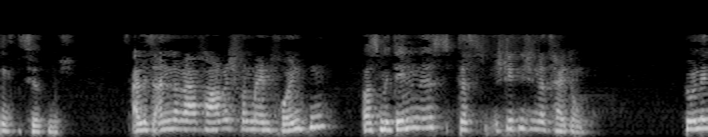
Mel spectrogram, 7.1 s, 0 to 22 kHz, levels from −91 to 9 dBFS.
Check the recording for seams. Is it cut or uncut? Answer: uncut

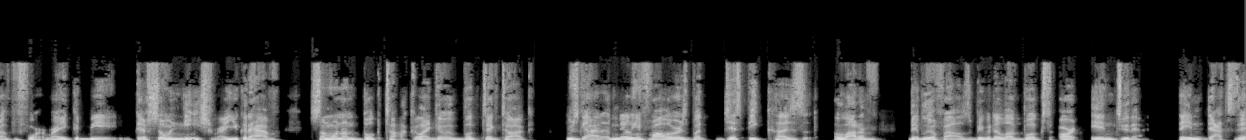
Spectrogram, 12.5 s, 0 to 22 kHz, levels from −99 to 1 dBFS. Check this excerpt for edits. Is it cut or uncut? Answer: uncut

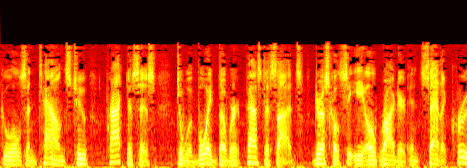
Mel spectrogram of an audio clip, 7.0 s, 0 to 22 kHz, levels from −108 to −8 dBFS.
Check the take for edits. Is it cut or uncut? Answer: cut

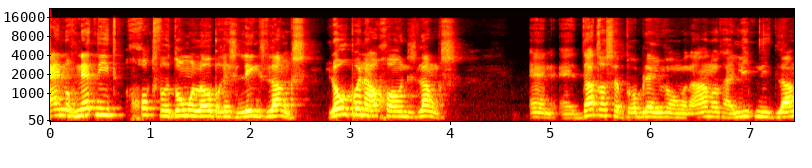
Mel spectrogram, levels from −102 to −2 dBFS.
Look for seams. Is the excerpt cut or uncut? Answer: uncut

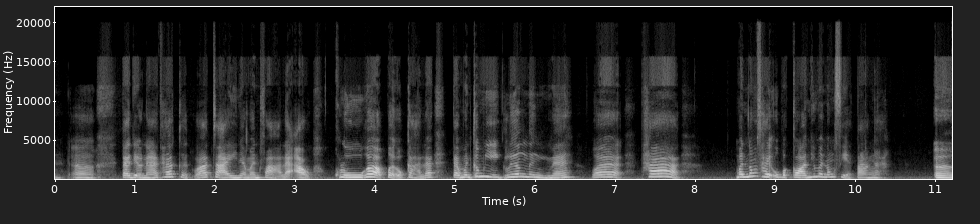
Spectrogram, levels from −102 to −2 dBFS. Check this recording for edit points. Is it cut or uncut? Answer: uncut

